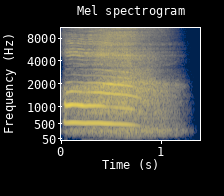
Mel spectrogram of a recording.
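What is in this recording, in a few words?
story, Japanese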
